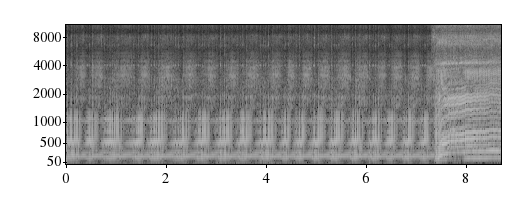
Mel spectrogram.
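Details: MDS 68 FS Pro four-stroke glow engine on break-in stand, after carb retuning (idle screw had been tampered with), idle bar plug removed; steady high buzz at even revs, then clean sharp pitch rise as throttle opens; normal running.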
